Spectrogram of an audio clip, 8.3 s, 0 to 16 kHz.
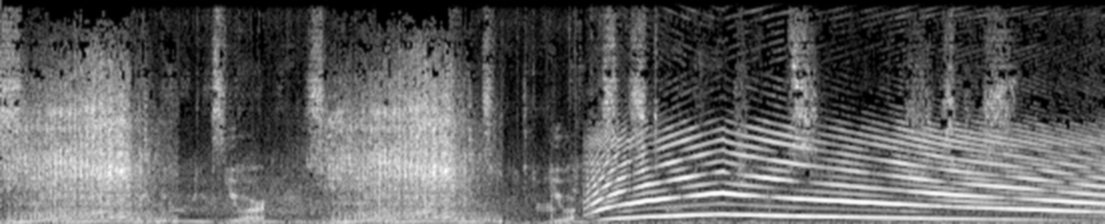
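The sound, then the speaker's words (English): Police car siren sounding as a driver is pulled over for speeding at 65 miles an hour, a loud single wail sweeping sharply upward then falling slowly and steadily over a low hum, after a few seconds of wavering, busier tones. “The officer pulls you over and gives you a warning for going 65 miles an hour.”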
